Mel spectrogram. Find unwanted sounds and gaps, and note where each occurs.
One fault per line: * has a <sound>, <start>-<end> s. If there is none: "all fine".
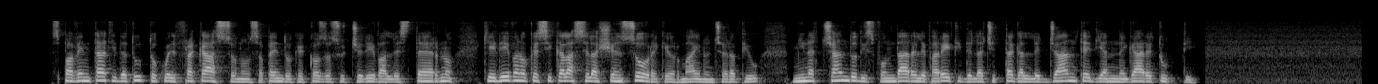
all fine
